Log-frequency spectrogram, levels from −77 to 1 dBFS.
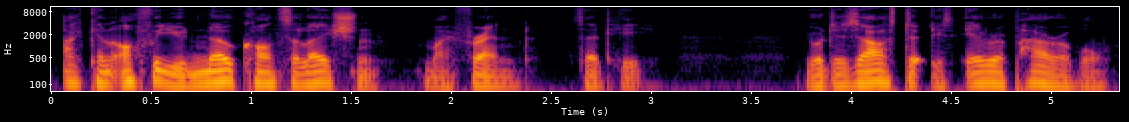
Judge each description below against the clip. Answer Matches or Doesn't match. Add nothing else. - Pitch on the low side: Matches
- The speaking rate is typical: Matches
